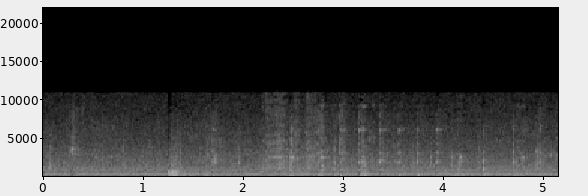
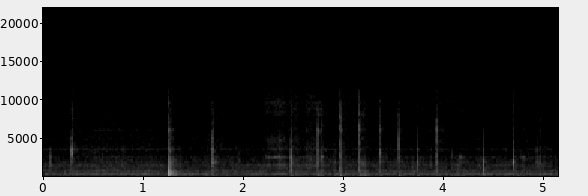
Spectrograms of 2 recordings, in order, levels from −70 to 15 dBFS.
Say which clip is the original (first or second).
first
